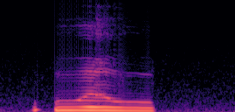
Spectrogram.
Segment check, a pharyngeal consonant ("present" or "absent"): absent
